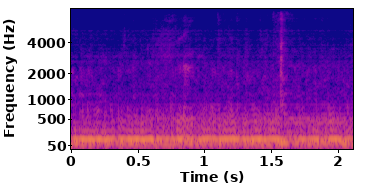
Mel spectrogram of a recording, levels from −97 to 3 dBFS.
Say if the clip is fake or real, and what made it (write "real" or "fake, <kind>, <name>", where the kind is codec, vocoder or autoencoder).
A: fake, vocoder, HiFi-GAN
